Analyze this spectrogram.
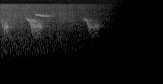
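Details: Male common reed bunting singing from reed stems above water during the breeding season while defending its territory; a short, faint phrase of three high chirped notes over about one second, the first a sharp bright chip followed by two downward-slurred notes.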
